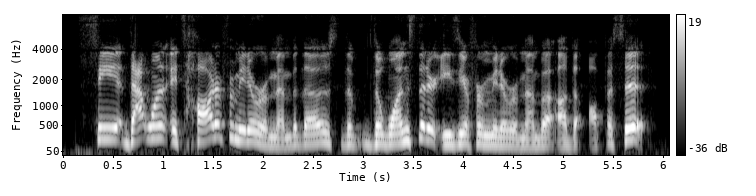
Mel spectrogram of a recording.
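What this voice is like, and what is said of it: Strong American accent. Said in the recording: “such a strong American accent”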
